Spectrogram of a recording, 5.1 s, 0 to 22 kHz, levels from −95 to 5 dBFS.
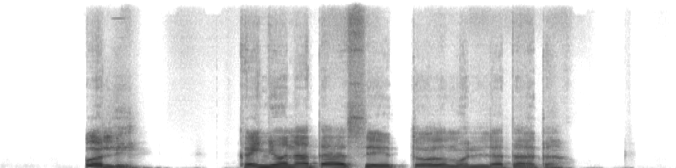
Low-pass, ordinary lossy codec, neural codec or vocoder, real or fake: none; none; codec, 44.1 kHz, 2.6 kbps, DAC; fake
